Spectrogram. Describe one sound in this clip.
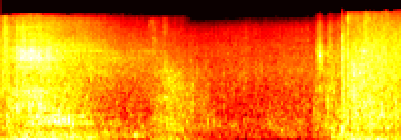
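Water splashes as a large fish thrashes through it.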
